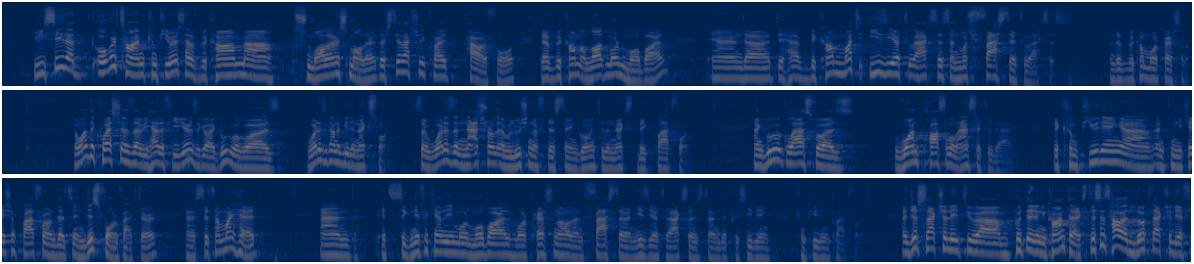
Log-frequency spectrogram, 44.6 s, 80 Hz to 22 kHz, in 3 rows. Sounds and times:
Speech: 0.4 - 14.9, 15.8 - 23.5, 24.2 - 33.0, 33.7 - 44.6.

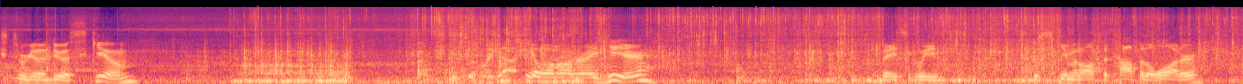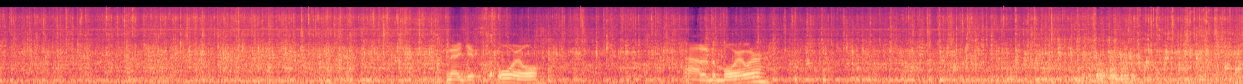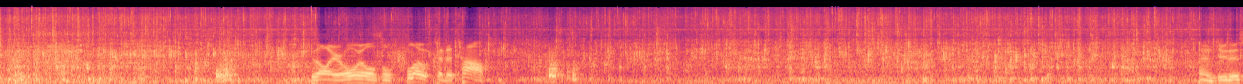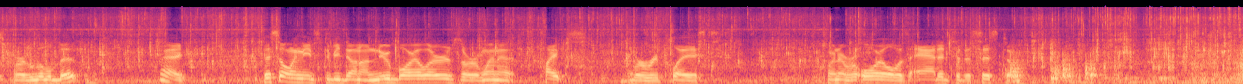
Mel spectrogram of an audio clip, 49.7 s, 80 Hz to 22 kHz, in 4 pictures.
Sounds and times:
Water: 0.0 - 49.7
Water tap, faucet: 2.3 - 49.7.

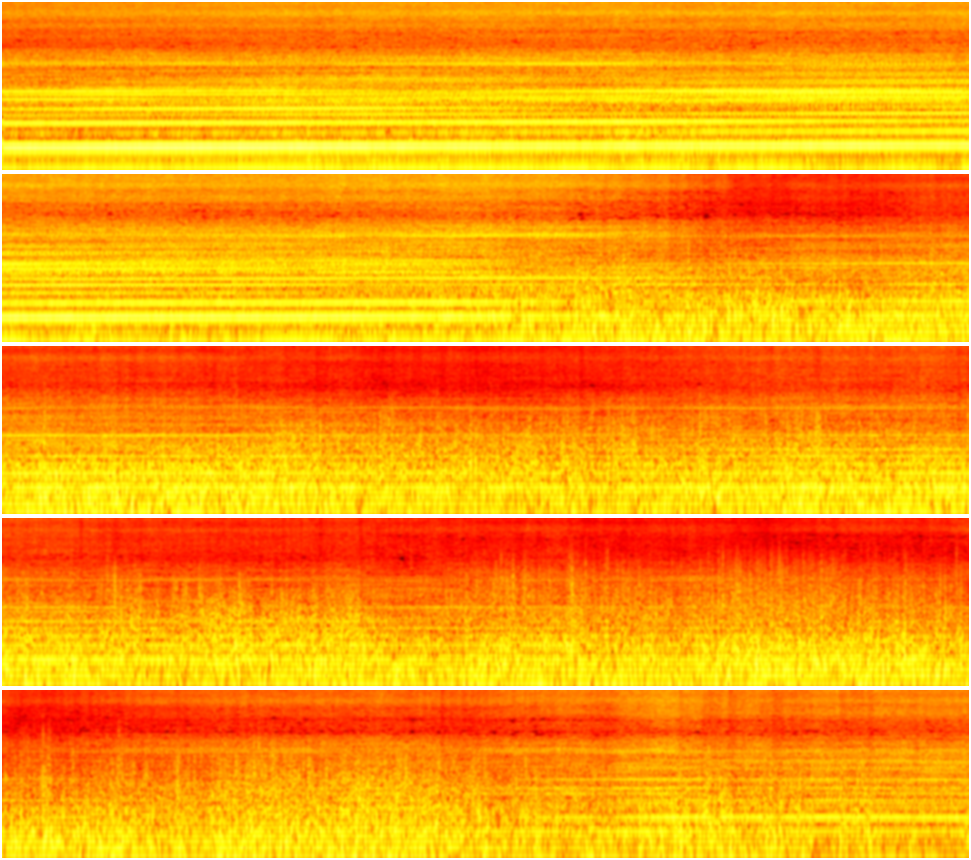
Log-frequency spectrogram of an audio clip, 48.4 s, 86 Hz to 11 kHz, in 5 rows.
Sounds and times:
Motorboat, speedboat: 0.0 - 48.3.

